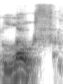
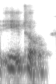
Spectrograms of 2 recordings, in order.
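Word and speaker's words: Itoh: So Sandy, is the loath a lot better than the standard herbaceous peony? That's Ito, I think, not loath. Oh, Ito. I'm terribly sorry. L-O-T-H is the way it's spelled? I-T-O-H. Ito.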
